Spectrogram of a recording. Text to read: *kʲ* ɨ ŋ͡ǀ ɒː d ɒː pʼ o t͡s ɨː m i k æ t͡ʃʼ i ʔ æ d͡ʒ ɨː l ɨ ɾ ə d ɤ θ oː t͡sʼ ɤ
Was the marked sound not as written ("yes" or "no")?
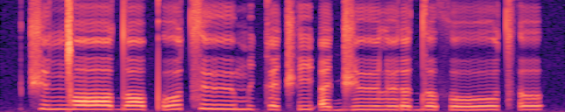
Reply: yes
